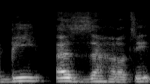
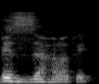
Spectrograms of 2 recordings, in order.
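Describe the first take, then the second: First: The two words are said with a separate vowel between. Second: The alif is dropped and the words run together. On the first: "so you say be az-zahrati, that's fine" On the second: "We wouldn't pronounce the alif"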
